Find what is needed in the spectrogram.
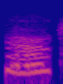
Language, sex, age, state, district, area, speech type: Odia, female, 45-60, Odisha, Kandhamal, rural, conversation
